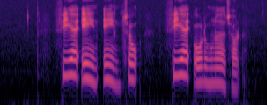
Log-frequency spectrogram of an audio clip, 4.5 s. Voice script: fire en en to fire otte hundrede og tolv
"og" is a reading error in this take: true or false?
false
